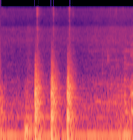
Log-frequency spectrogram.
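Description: Knocking on a door: one sharp knock, then three quick knocks about a quarter second apart.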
